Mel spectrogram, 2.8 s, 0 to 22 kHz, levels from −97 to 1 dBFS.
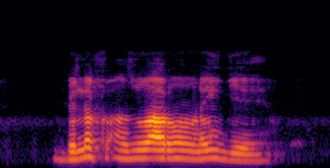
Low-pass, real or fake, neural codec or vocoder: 7.2 kHz; fake; codec, 16 kHz, 4 kbps, FunCodec, trained on Chinese and English, 50 frames a second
